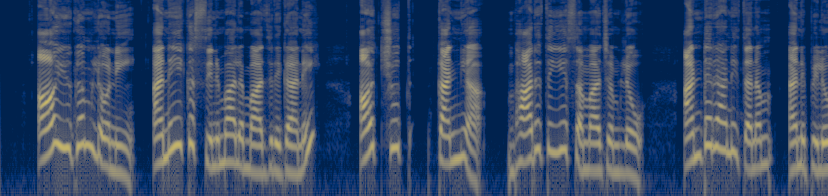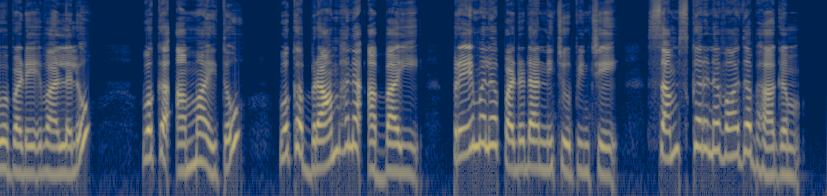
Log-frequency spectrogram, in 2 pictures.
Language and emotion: Telugu, neutral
